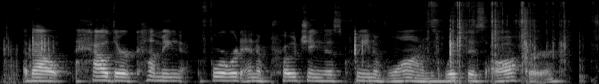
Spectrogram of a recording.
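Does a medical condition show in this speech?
No.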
